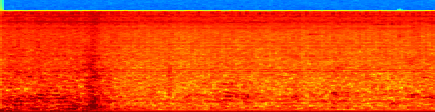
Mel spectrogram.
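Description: Room tone: a steady low hum under a light even hiss.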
